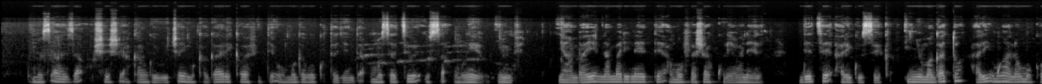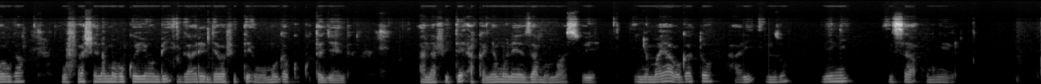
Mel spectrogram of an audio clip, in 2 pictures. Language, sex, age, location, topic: Kinyarwanda, male, 18-24, Kigali, health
